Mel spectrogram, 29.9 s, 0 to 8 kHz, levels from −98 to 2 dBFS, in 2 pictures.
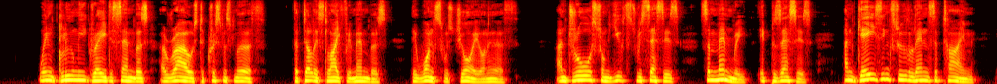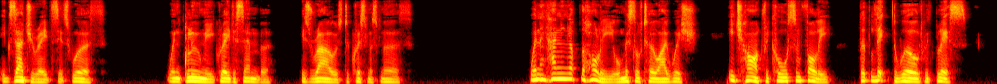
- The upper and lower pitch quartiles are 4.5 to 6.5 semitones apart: Yes, average, 4.8 semitones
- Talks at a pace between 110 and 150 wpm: Yes, slow, 135 wpm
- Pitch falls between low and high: No, low, 120 Hz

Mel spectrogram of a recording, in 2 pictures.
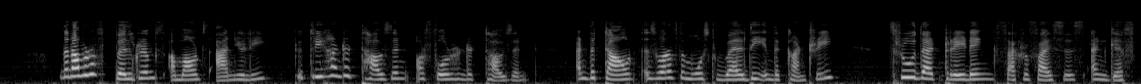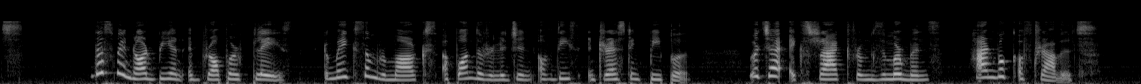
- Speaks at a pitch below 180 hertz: No, high, 235 Hz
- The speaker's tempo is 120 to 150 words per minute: Yes, average, 140 wpm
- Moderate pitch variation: Yes, average, 4.3 semitones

